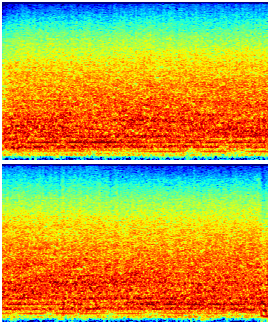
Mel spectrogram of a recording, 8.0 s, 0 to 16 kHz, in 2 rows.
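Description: Electric cooling fans on a 1973 Chevy Impala with a 406 small block V8 give a steady, loud broadband whoosh with a low hum underneath that stays constant throughout, with no voices.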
